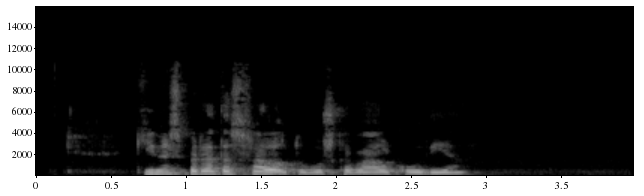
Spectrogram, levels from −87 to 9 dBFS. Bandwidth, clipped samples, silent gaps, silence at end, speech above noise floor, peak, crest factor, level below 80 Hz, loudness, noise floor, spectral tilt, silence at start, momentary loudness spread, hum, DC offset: 10.5 kHz; under 0.1%; none; 1.15 s; 45 dB; -16 dBFS; 18 dB; -90 dBFS; -32 LUFS; -76 dBFS; -6 dB/octave; 0.7 s; 7 LU; none; under 0.1%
